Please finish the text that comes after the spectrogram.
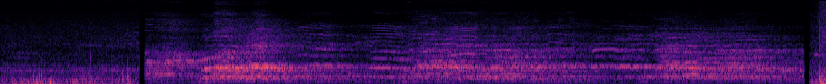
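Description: A crowd of pilgrims at the Harishchandragad Shiva temple chants and shouts together in loud, sustained waves of voices, with background chatter mixed in.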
